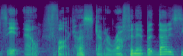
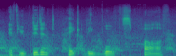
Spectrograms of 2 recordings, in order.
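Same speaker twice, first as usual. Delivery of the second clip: ordinary talk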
